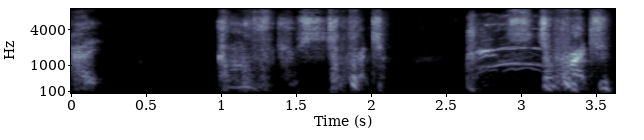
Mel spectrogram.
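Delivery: very high, slow whisper-shout through clenched teeth. Demonstrating scolding a wife or girlfriend; whisper-yell through clenched teeth. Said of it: "whisper yell at your wife or girlfriend through like clenched teeth".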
